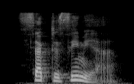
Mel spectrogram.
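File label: "septicaemia", British English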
